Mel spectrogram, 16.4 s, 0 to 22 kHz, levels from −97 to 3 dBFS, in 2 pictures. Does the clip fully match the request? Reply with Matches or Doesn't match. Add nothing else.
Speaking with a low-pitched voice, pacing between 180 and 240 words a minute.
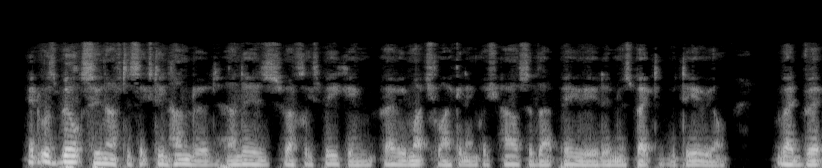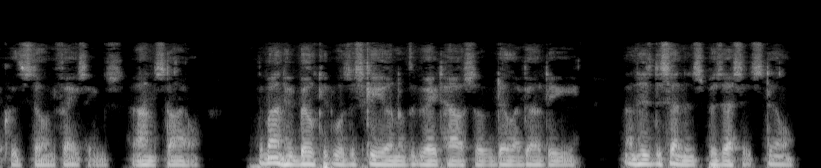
Matches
